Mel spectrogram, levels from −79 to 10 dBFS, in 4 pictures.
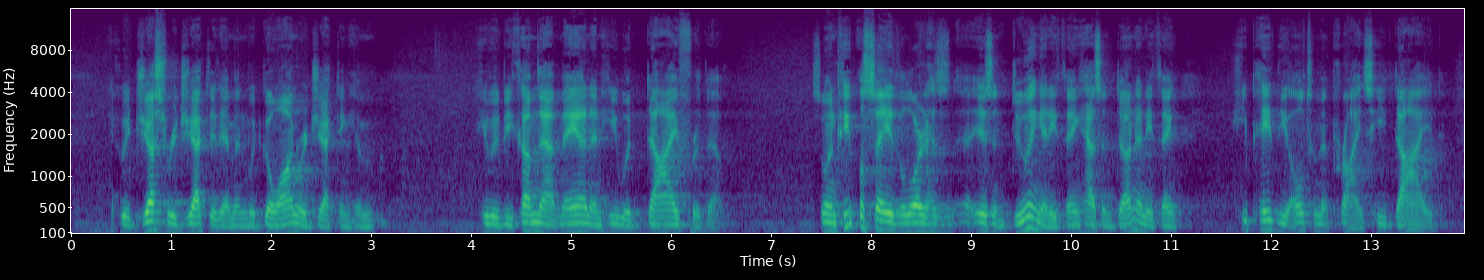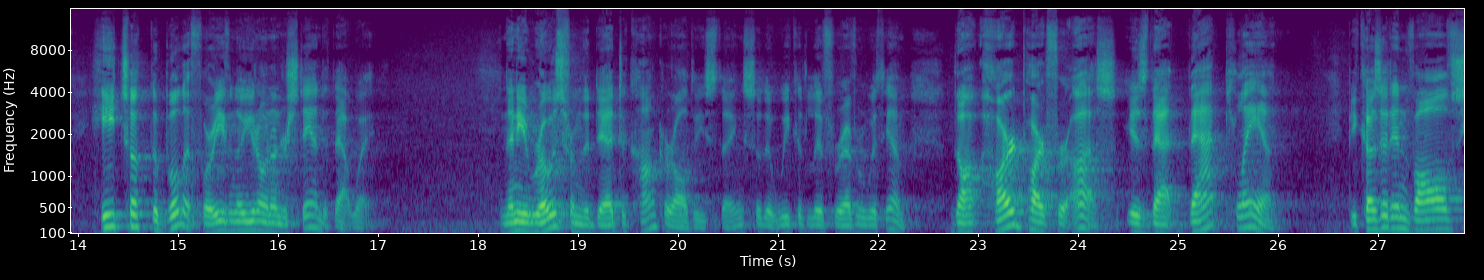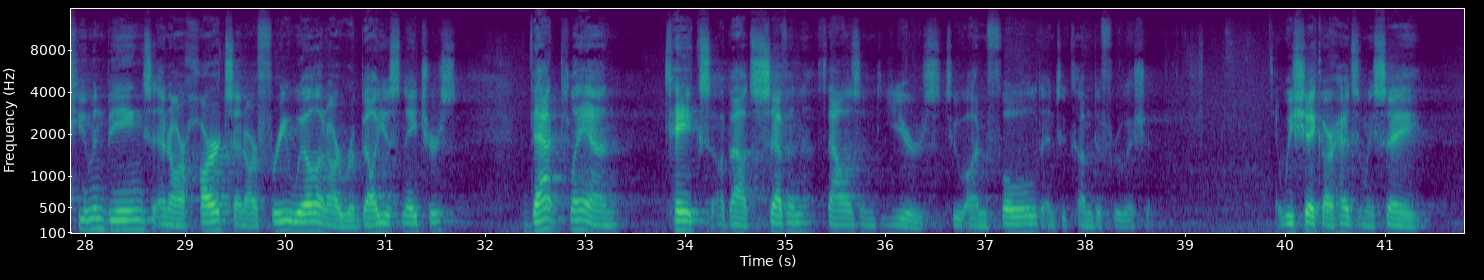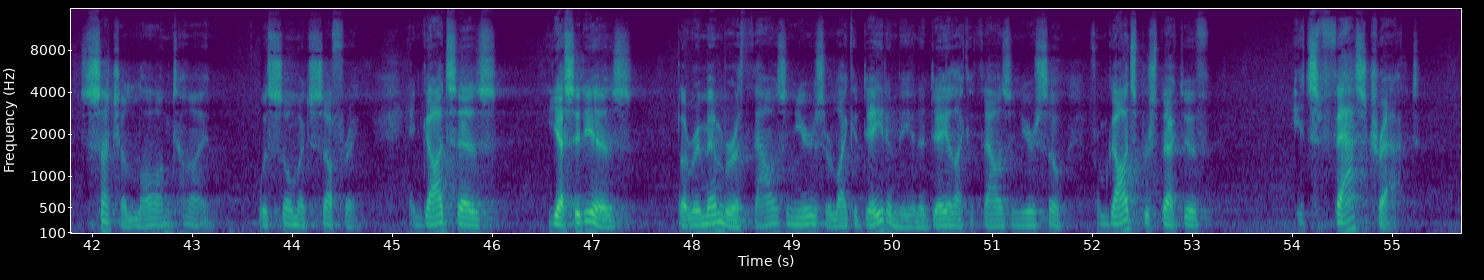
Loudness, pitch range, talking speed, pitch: -20 LUFS, 105-135 Hz, 170 wpm, 120 Hz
